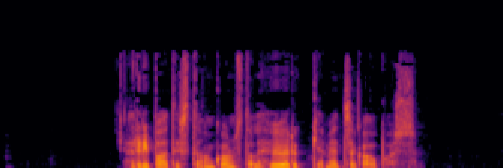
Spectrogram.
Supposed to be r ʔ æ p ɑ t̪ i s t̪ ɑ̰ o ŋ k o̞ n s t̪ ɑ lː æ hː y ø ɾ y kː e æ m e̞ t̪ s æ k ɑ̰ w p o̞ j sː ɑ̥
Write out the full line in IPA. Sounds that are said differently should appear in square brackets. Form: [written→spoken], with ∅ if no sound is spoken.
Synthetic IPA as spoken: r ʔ [æ→i] p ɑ t̪ i s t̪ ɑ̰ o ŋ k o̞ n s t̪ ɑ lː [æ→e] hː y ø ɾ y kː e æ m e̞ t̪ s æ k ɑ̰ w p o̞ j sː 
